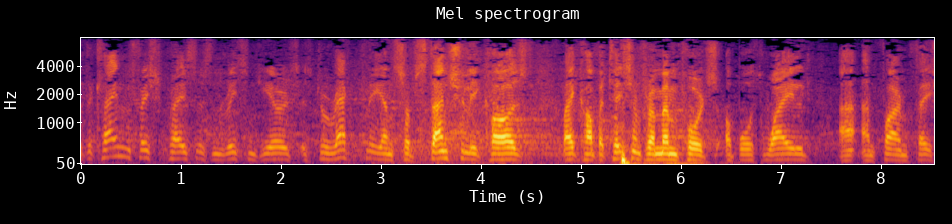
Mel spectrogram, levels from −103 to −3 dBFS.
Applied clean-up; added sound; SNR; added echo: none; none; none; none.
